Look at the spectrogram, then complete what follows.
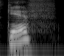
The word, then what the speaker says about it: GIF: I think that's just the objectively wrong way to to take the gift gif debate to pronounce each letter individually.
